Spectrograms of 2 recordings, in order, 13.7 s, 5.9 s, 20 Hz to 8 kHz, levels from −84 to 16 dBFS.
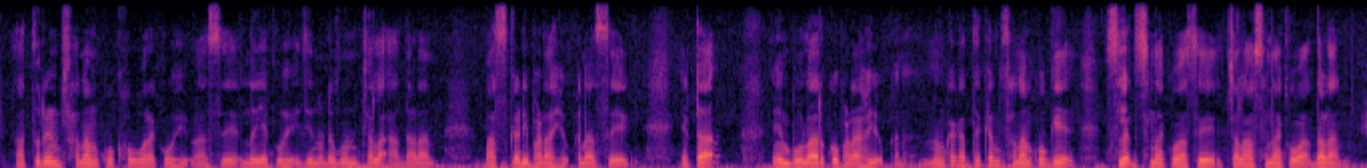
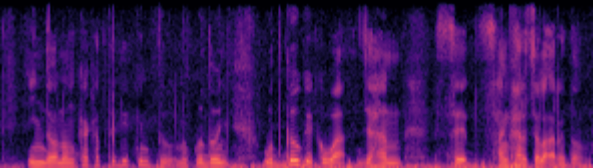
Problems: constant background noise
